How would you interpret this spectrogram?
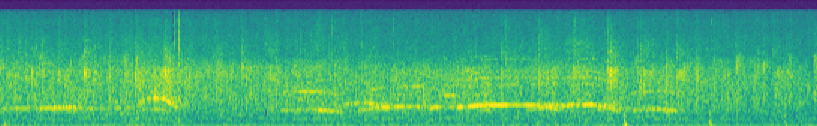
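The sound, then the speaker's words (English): An audience claps their hands in praise during a preacher's sermon, a dense, sustained wash of applause, with faint cheering tones and voices rising through it, holding an even level for about eleven seconds. “Come on, somebody clap your hands and praise Him.”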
